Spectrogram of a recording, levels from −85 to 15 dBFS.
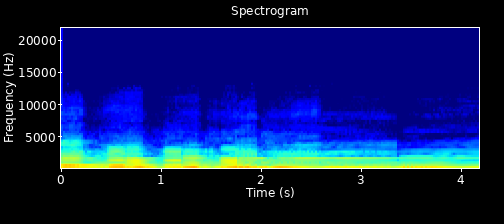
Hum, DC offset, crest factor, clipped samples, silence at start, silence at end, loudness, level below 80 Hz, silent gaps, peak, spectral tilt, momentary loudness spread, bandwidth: none; under 0.1%; 14 dB; under 0.1%; 0 s; 0 s; -21 LUFS; -50 dBFS; none; -6 dBFS; -8.5 dB/octave; 6 LU; 6 kHz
